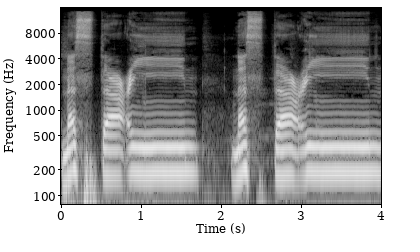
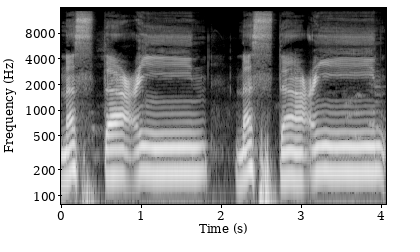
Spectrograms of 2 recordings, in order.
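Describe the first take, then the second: No difference in how they are said.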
